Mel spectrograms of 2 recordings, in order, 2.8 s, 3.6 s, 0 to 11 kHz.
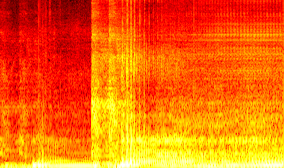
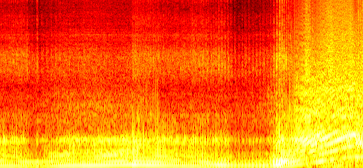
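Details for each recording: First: Honda S2000 at start-up: engine cranks and catches, then a light metallic diesel-like chatter over idle for a few seconds, not always present; timing chain tensioner rattle, advised to replace it as it can damage the chain. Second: Honda S2000 revving repeatedly: smooth pull with a clear horn-like exhaust drone between 3000 and 4000 rpm, another drone at 7000 rpm; VTEC engages at 6000; sounds healthy.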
